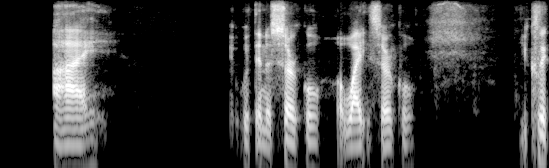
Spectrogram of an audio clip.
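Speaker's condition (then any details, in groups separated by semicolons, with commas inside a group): No condition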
